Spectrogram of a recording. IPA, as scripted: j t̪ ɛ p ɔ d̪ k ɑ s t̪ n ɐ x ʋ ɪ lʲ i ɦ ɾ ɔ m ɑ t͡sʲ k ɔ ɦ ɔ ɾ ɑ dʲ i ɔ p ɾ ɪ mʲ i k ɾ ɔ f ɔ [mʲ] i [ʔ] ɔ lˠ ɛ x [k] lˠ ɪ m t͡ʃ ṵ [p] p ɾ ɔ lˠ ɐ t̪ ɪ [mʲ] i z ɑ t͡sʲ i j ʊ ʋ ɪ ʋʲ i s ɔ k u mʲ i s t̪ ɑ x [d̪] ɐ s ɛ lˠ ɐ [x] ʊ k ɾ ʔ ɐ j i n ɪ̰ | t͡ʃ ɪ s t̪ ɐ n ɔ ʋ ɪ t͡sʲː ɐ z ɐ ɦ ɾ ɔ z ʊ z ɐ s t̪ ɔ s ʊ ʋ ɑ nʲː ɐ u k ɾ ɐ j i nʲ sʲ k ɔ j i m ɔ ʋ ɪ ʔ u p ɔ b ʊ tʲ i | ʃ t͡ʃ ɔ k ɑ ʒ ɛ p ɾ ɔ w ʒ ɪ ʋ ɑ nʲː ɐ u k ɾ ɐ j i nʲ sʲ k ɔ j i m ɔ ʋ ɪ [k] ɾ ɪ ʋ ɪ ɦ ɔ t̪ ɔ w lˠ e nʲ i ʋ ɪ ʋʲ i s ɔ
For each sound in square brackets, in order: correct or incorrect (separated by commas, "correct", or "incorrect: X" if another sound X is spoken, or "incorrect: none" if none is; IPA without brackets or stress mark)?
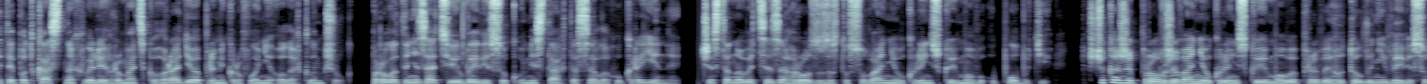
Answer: incorrect: nʲ, correct, correct, incorrect: k, incorrect: nʲ, incorrect: t̪, correct, incorrect: p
